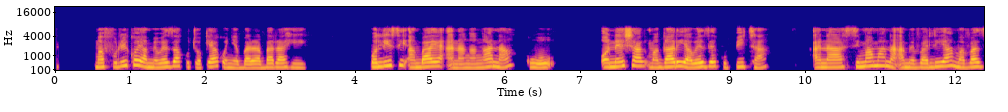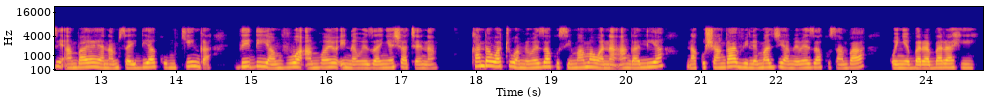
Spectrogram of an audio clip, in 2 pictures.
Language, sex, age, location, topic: Swahili, female, 25-35, Nairobi, health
